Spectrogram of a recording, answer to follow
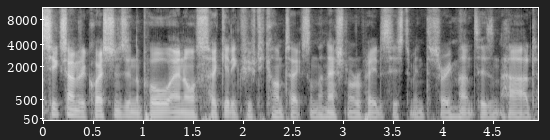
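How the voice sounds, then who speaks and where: With an Australian accent, a man with a very deep, low pitch talks at a very fast pace in monotone, flat intonation, on a very clean recording with a silent background. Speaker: amateur radio operator. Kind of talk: casual conversation.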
